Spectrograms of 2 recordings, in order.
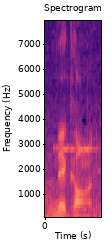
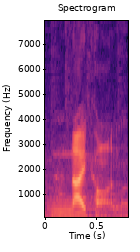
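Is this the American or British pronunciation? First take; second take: British; American. First: It is said the British, Japanese-like way. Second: It is said the American way. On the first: "Người Anh đọc nó giống tiếng Nhật hơn" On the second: "còn người Mỹ đọc là Nikon"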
